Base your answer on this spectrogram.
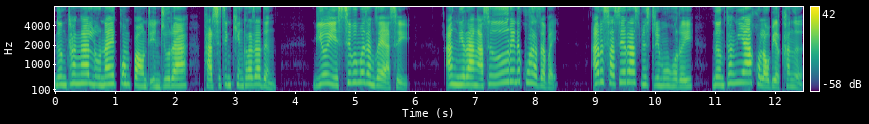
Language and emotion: Bodo, angry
